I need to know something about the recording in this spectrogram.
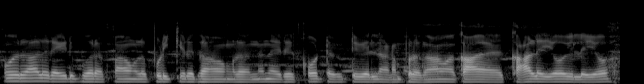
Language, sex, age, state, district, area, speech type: Tamil, male, 18-30, Tamil Nadu, Tiruvarur, urban, spontaneous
